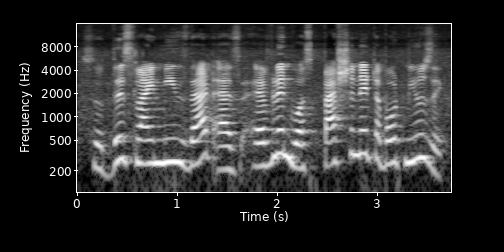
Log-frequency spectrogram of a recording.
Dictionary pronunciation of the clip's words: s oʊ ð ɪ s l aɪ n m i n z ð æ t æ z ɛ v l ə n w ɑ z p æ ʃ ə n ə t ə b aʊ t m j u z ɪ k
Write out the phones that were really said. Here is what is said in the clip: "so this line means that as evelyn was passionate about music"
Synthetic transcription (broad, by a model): s oʊ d ɪ s l aɪ n m i n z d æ t æ z ɛ v l ə n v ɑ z p æ ʃ ə n ə t ə b aʊ t m j u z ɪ k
